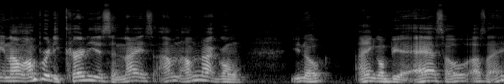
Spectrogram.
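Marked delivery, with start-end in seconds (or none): none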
